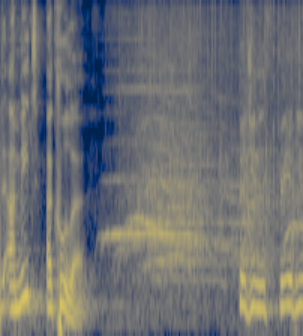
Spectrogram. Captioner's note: cheering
